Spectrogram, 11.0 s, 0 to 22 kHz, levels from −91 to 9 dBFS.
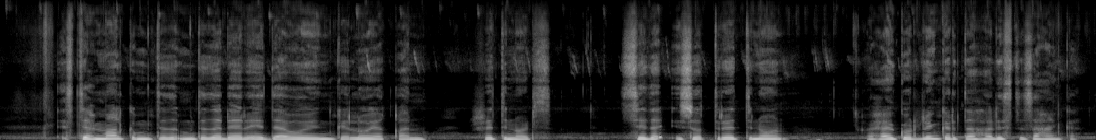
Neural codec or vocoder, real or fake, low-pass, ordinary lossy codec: vocoder, 44.1 kHz, 128 mel bands every 256 samples, BigVGAN v2; fake; none; none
